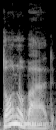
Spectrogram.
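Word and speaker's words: ধন্যবাদ: Tumi ke monacho is how you ask someone how they're doing in Bengali, and donobad is how you say thank you.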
